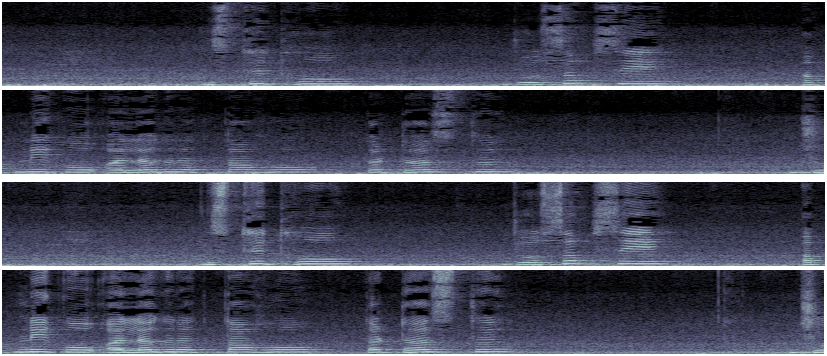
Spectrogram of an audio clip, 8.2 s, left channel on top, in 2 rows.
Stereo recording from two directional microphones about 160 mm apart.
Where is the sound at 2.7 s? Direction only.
65° right (ahead or behind).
